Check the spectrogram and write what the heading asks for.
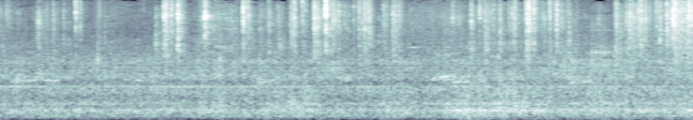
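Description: Regional express train running, heard from inside the carriage: a steady rolling rumble with a faint steady hum and irregular light clicks and rattles.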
